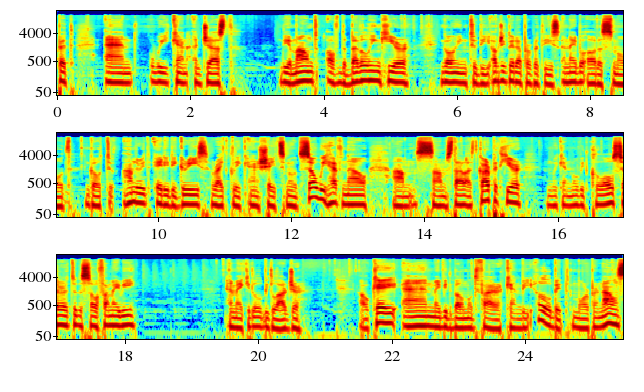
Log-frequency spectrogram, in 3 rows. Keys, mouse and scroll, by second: 0.9 shift+click, 6.4 click, 7.2 click, 8.0 click, 9.4 ctrl+z, 9.5 click, 10.5 right click, 12.0 scroll down 2, 13.6 middle click, 14.8 g, 15.0 x, 19.3 click, 19.5 s, 21.3 click, 21.3-21.7 scroll up 2, 21.7 middle click, 22.6 click, 23.3 shift+click.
